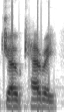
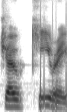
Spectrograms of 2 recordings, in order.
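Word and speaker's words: Joe Keery: So, guys, Eva says, Edward, guys, I just died for a second when Edward said Joe Kerry. Not being mean, it's pronounced Joe Kiri.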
